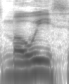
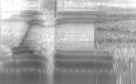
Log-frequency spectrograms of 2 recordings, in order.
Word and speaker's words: Moise: Well, that's why I shortened my name to Mo, and just because Moise is the full name, but people can't pronounce Moise the first time. It's like Moisey. Moise, Idaho. Moise, Moise, Idaho.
